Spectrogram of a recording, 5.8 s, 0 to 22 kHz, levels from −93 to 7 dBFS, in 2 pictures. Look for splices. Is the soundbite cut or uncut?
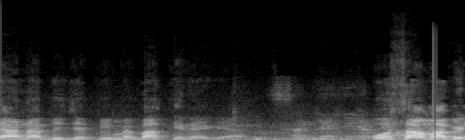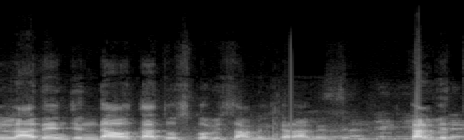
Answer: uncut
